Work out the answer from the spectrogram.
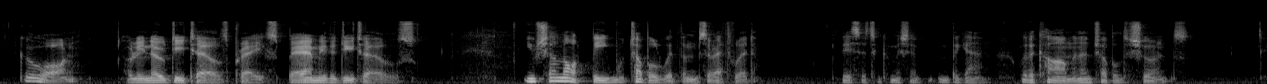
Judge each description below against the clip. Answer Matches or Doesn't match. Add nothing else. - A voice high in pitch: Doesn't match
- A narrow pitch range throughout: Doesn't match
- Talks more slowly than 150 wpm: Matches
